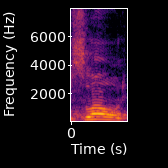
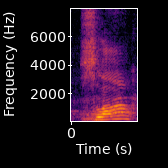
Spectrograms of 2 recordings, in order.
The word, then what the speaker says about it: Sloan: sloane the third i go by my last name sloan s-l-o-a-n easy name people for some reason cannot pronounce sloan really roger no sloan slaw no sloan shalom no hello no [ __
